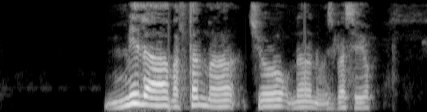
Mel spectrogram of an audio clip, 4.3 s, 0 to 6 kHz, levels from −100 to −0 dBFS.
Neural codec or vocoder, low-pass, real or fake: vocoder, 22.05 kHz, 80 mel bands, Vocos; 5.4 kHz; fake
